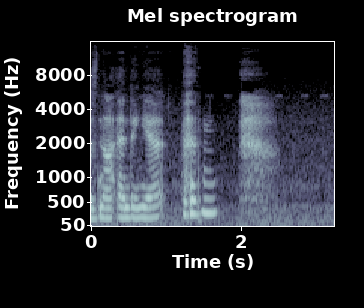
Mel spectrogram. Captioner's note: chuckles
